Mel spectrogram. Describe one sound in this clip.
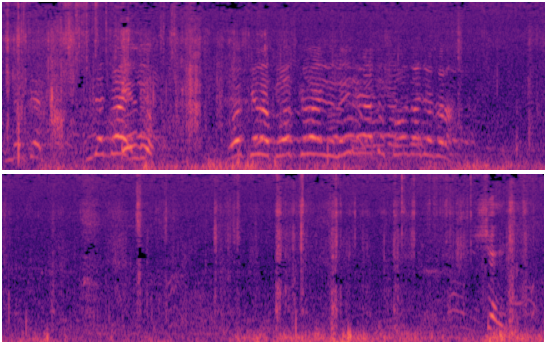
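Young men call out loudly across an open field.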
